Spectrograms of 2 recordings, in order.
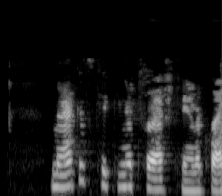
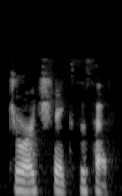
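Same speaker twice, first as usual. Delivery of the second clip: usual speaking voice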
